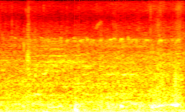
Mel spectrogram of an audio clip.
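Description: Performance tumbler pigeons at an open-country loft in Kartal give soft low coos several times at close range, with quiet outdoor background and muffled voices underneath.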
